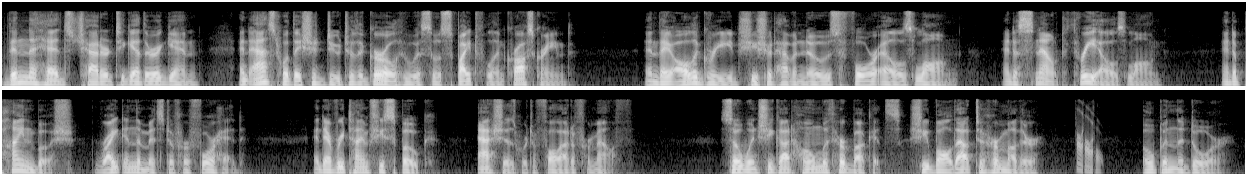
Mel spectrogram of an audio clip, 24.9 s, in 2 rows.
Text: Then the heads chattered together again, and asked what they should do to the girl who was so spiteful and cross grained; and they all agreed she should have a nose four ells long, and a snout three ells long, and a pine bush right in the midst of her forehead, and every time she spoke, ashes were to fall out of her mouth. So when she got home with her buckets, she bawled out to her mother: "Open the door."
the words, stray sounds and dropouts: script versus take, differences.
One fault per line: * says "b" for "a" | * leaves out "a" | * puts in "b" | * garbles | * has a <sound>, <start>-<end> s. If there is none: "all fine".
* has a chirp, 23.2-23.5 s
